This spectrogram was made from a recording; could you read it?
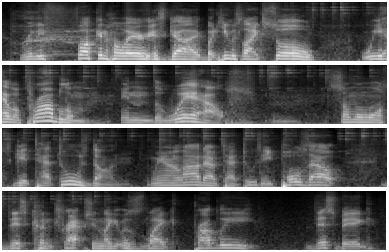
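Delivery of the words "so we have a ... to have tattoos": put-on New York accent. Retelling a house meeting run by the program head: imitating Lieutenant J. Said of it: "he talked like this".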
